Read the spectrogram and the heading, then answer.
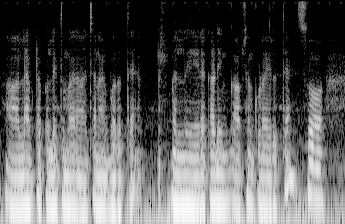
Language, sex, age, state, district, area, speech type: Kannada, male, 30-45, Karnataka, Mysore, urban, spontaneous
